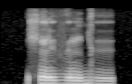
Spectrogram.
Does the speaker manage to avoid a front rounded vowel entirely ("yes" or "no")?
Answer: no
